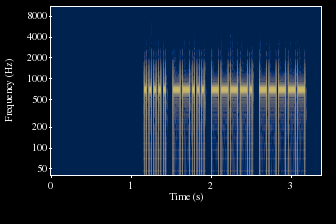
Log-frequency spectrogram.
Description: Morse code, heard as a keyed tone, about 40 wpm, 700 Hz. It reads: 5790
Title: Numbers - 4-Digit 40wpm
